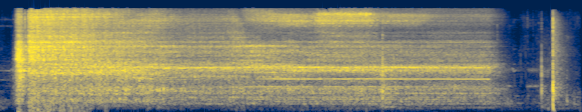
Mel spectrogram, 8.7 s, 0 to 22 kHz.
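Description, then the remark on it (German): A blender whirs loudly and steadily for about seven seconds, a rough, rattling grind of 240 grams of dry cashew nuts blended before the water is added, then cuts off, followed by a couple of sharp clicks. “Dass wir nicht so lange mixen, gehen wir hin und tun zuerst die Nüsse trocken mixen, bevor das Wasser dran ist.”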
